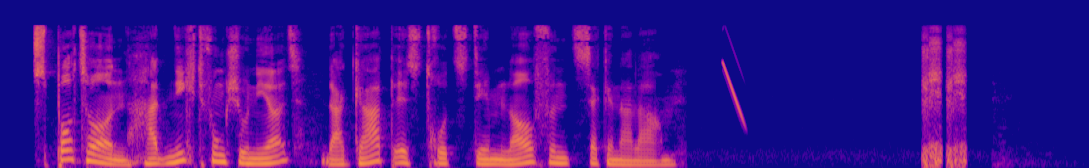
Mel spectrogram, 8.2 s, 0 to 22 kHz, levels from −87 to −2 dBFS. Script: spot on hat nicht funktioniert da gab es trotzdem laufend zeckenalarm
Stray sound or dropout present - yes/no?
yes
